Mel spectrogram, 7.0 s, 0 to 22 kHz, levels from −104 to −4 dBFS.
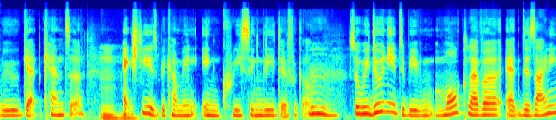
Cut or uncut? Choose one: cut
